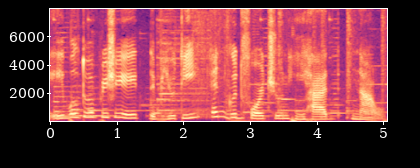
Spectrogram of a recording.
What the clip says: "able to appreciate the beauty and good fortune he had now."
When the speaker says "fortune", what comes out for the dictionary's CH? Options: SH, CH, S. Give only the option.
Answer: CH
